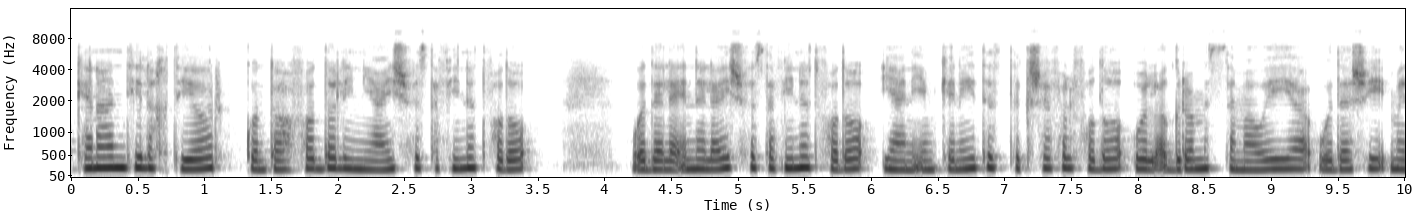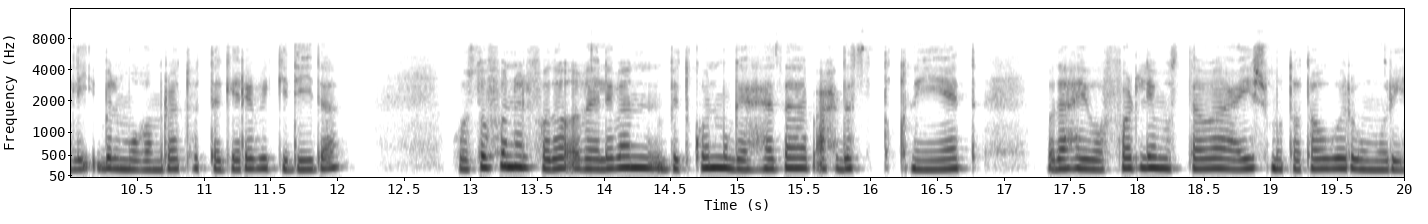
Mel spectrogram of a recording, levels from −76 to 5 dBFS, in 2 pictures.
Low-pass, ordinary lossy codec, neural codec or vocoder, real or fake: 7.2 kHz; Opus, 24 kbps; none; real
